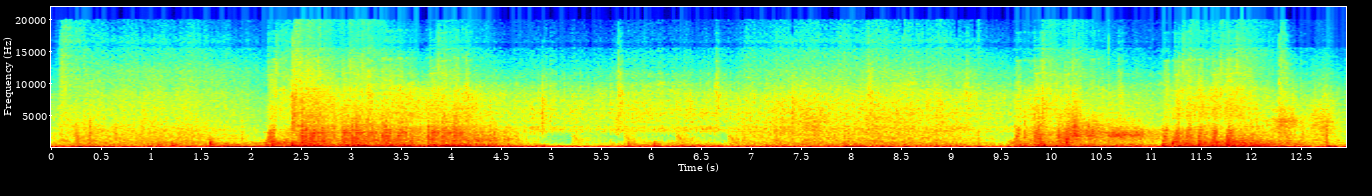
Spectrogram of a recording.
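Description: Massed missile strikes pound enemy ships in the space combat game Starsector: a continuous roaring wash of explosions, heavy throughout, easing for a few seconds mid-stretch before surging again in loud bursts.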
